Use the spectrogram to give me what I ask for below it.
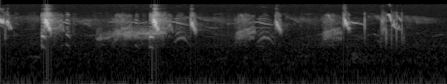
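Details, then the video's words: Common starling (Sturnus vulgaris) giving loud squeaks, harsh rasps and quick clicking notes in a jumbled, scratchy series of bursts less than a second apart, mixed with short slurred whistles. "The call of the Common Starling - Bird Sounds to recognize the Common Starling"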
